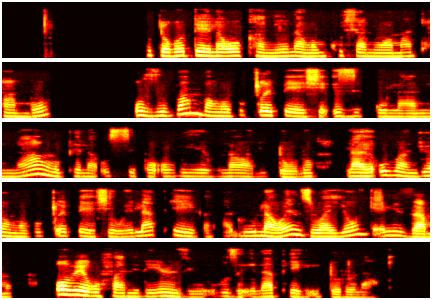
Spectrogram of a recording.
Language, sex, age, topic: North Ndebele, female, 36-49, health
